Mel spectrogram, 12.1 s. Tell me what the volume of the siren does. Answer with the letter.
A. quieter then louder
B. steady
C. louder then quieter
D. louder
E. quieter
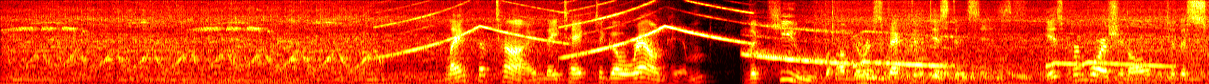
D.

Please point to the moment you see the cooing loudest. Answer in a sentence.
The loudest moment of the cooing is at 9 seconds.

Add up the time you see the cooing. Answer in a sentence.
The cooing can be heard for 4 seconds in total.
